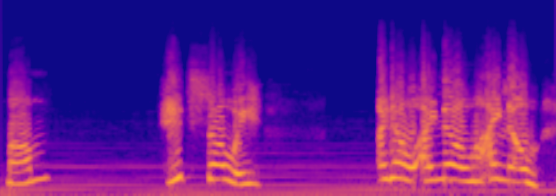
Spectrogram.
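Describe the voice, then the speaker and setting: A woman playing a frightened, pleading woman on a phone call in a radio drama, halting and repeating herself. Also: high voice. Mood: anxious, placating. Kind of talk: acted radio drama dialogue. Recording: dull lo-fi audio with music.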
